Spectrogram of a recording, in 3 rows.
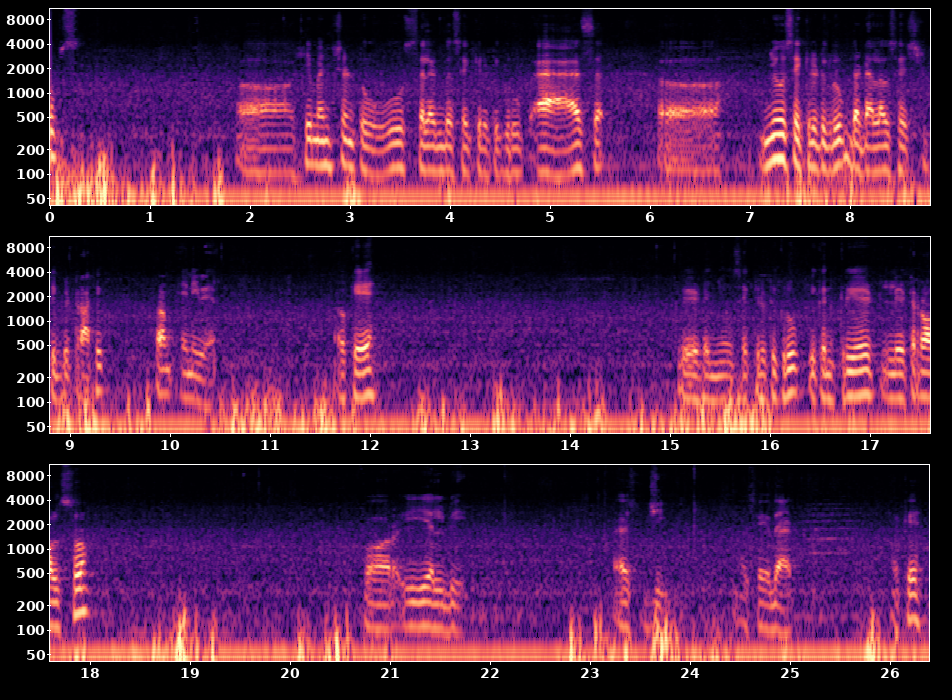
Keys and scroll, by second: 21.2-24.0 typing.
